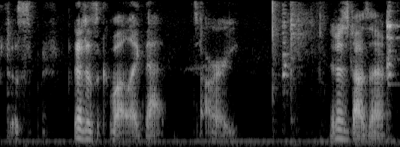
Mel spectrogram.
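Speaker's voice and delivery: sheepish whisper; whispered aside. Real, not acted. Admitting to viewers she's a bad storyteller, whispered. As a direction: confess it in a whisper.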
